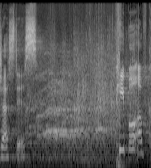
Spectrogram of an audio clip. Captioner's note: applause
